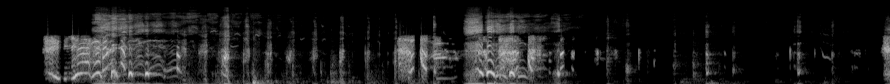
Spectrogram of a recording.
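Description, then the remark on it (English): Two loud sneezes burst out a few seconds apart, each trailing into breathy, laughing noises, with scattered quieter sounds afterward. “Did he tell you about our inside joke about which one? the sneezing.”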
